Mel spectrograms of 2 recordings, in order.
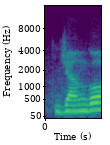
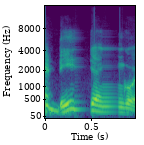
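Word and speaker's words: Django: इनमें से मैं ये आपको जेंगो है या डी जेंगो है? जंगो है, डी जो है वो साइलेंट लफ्ज़ है।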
